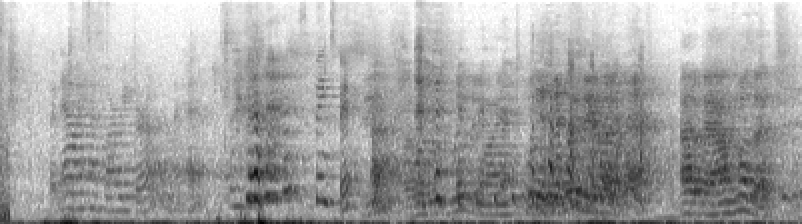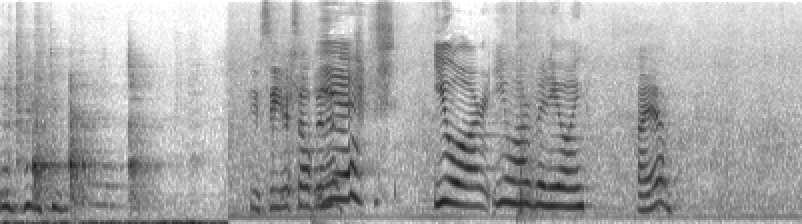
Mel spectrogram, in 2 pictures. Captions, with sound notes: But now I have Barbie Girl in my head. So thanks babe See, I wasn't completely lying (laughing) or completely out of bounds was I? Do you see yourself in it? Yes. You are, you are videoing. I am.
